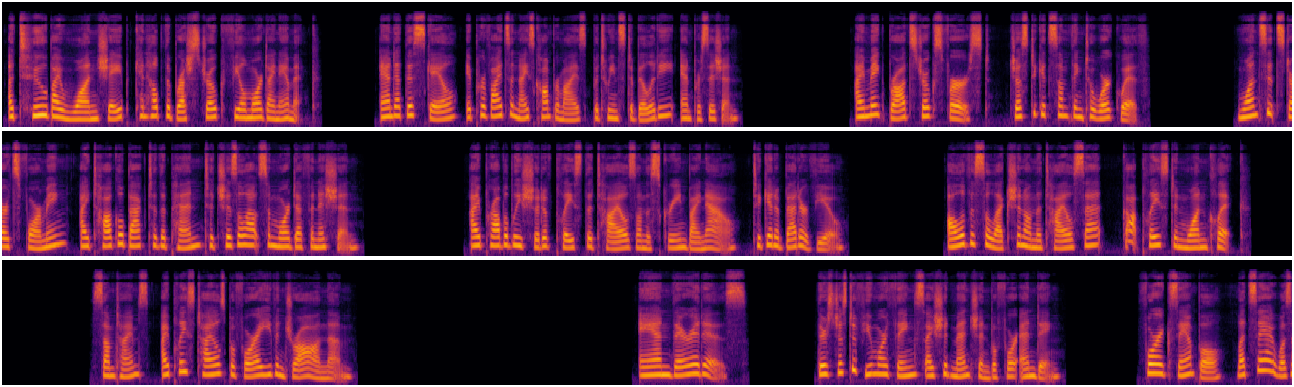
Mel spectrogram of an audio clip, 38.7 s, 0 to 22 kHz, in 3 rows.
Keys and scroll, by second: 3.5 3, 24.6 d.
